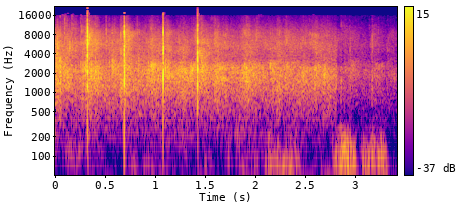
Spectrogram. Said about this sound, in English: Let's clap it up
